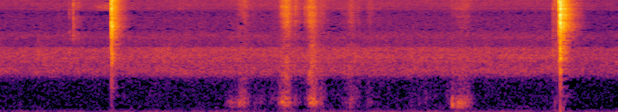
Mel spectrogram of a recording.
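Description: Folding pocket knives being handled: a sharp click about a second in and a louder one near the end, with faint handling sounds between.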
